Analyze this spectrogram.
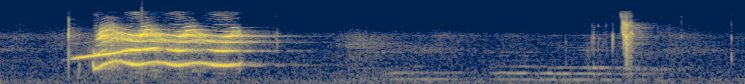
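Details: Talking Indian ringneck parrot making a wavering, meow-like drawn-out tone, followed by quiet and a short sharp click.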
